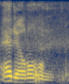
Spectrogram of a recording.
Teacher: ترقيق الهمزة والجيم مع قلقلة الجيم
